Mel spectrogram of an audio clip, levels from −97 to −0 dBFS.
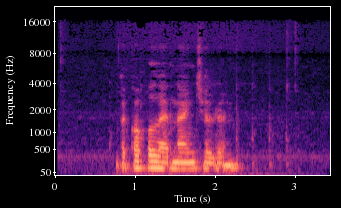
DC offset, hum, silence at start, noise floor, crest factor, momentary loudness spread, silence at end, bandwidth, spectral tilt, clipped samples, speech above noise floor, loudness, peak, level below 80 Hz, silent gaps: under 0.1%; none; 0.75 s; -55 dBFS; 18 dB; 14 LU; 1.1 s; 16 kHz; -8 dB/octave; under 0.1%; 36 dB; -21 LUFS; -6 dBFS; -54 dBFS; none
